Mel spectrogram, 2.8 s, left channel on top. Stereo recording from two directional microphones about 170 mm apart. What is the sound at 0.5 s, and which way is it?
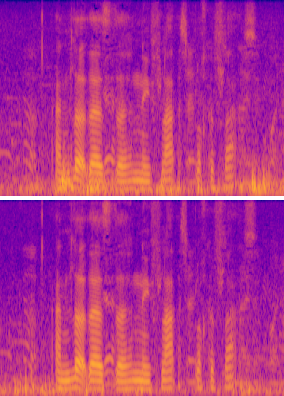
Speech, 25° right (ahead or behind).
